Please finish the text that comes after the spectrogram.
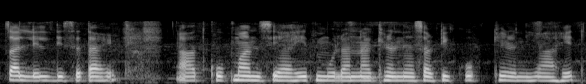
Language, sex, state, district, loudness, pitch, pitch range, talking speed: Marathi, female, Maharashtra, Pune, -16 LUFS, 185 Hz, 180-190 Hz, 125 wpm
